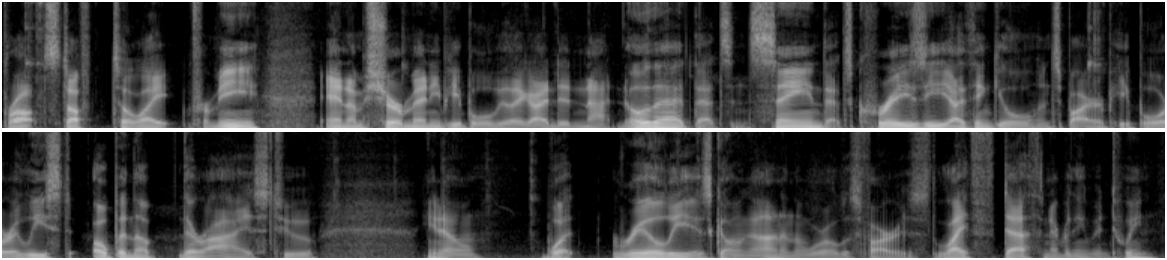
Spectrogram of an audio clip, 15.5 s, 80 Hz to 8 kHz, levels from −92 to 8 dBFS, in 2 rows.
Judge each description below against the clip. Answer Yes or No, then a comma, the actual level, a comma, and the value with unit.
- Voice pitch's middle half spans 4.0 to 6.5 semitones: No, average, 3.3 semitones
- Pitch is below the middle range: Yes, low, 105 Hz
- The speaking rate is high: Yes, fast, 215 wpm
